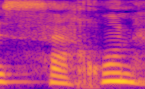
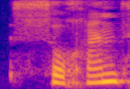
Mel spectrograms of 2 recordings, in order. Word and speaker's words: سخن: اصلا در فارسی باستان این واژه سخون هست به مرور در دوره پهلوی و به فارسی میانه که رسید این سخن تلفظ میشه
